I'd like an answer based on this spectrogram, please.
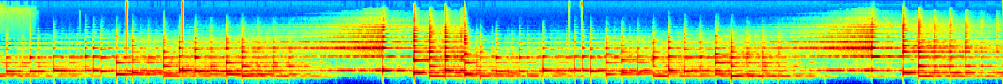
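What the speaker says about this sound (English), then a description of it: "And now we have a reverse effect." A reversed reverb effect on a pluck synth in a big room festival track, heard alone as swelling tonal washes that rise into sharp plucked notes, repeating in phrases with no talk.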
